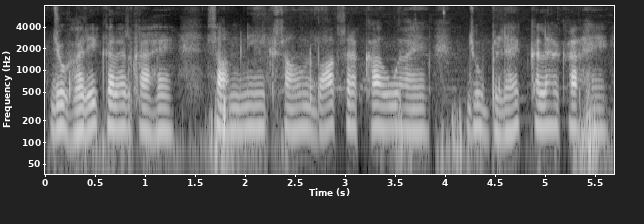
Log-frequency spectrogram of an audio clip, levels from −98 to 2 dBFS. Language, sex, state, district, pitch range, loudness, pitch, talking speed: Hindi, male, Chhattisgarh, Kabirdham, 150-165 Hz, -22 LUFS, 155 Hz, 180 wpm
